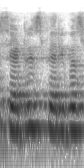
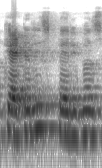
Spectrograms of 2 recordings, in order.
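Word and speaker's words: ceteris paribus: सेटरिस पेरिबस मतलब, इसे actually सेटरिस पेरिबस pronounce नहीं करते हैं, इसे हम कैटरिस पेरिबस ही प्रोनाउंस करते हैं इसके एक्चुअल लैंग्वेज में।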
